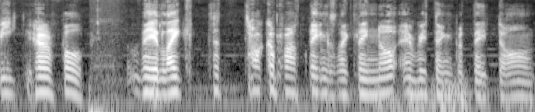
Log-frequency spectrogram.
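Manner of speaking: quiet half-whispered delivery. Player voicing Caleb's words to the group, half-whispering. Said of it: "are you whispering?".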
